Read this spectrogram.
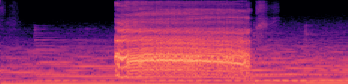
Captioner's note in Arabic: صراخ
